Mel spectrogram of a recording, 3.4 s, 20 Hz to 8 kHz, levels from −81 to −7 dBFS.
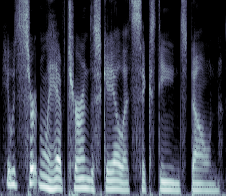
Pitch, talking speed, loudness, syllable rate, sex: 130 Hz, 175 wpm, -18 LUFS, 4.9 syllables/s, male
